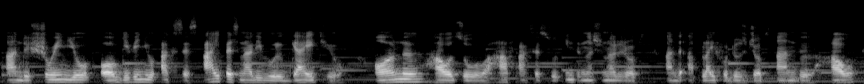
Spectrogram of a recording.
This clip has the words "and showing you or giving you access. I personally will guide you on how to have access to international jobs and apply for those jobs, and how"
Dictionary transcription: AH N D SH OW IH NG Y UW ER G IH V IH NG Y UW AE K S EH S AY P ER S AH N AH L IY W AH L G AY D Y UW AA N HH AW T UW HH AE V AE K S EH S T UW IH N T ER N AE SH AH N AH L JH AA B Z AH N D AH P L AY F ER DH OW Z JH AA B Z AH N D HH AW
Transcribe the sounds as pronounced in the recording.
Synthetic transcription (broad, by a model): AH N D SH OW IH NG Y UW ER G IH V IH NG Y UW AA K S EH S AY P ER S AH N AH L IY W AH L G AY D Y UW AA N HH AW T UW HH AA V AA K S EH S T UW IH N T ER N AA SH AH N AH L JH AA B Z AH N D AH P L AY F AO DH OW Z JH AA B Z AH N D HH AW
